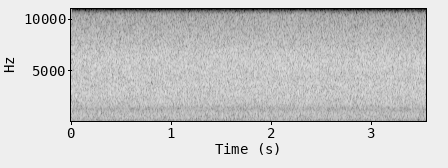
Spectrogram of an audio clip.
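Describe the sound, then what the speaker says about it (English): Water rushing in a steady, loud roar across a main road high in the Andes mountains, a continuous broadband torrent like a waterfall with no voices. "but I have a huge water line going and covering the main road."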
